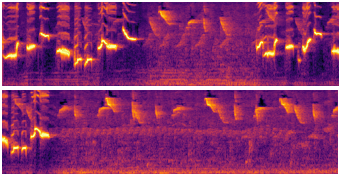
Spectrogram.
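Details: White-rumped shama song for masteran bird tutoring: rapid loud whistled phrases with rising and falling slurs for about six seconds, then quieter high scattered notes continue in the background.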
